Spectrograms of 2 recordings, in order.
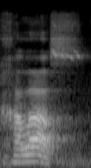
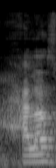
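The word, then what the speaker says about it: خلاص: তারপর হচ্ছে খালাস। খালাস খালাস খা দিয়ে আরেকটা শব্দ বলা যাচ্ছে খালাস। খালাস খালাস, আপনি যদি এখানে হালাস বলেন হবে না, আর হালাস বললেও হবে না, এটাকে খা খালাস বলতে হবে।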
